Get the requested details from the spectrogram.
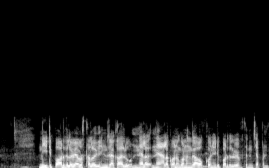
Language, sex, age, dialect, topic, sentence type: Telugu, male, 18-24, Utterandhra, agriculture, question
